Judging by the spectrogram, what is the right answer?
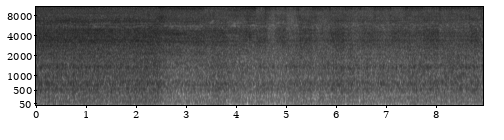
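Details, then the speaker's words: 3.6 L petrol engine, warm, idling higher than normal (normal about 700–800 rpm), check engine light on with P0507; loud steady hiss from a vacuum leak at the PCV valve, changing as hoses are moved. "that's it all right ladies and gentlemen that is why this 3.6 L is idling higher than normal I have a vacuum leak right there at the PCB valve"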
